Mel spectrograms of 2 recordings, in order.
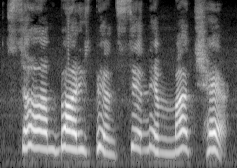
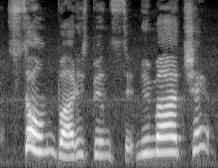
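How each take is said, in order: First: It is said in a medium-pitched bear voice. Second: It is said in a deep, gruff bear voice.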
